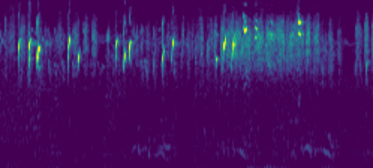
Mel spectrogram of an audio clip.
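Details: European goldfinch singing in response to stimulation, with sharp high chirps in small groups and a brief whistled note, over soft, repeated dove cooing in the background.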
